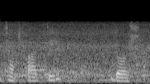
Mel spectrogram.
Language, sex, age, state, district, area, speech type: Malayalam, female, 30-45, Kerala, Alappuzha, rural, spontaneous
